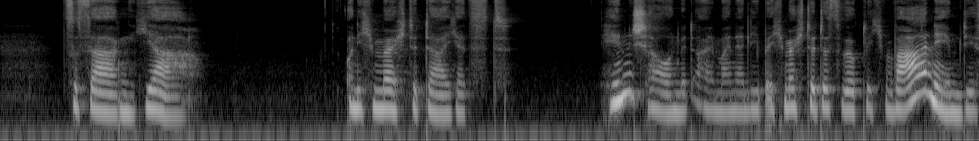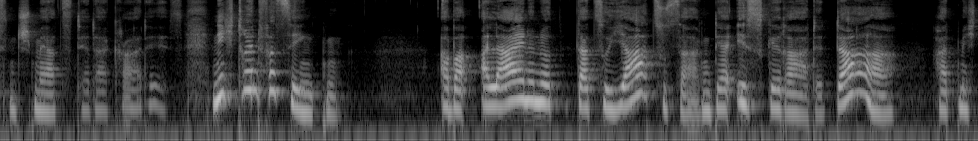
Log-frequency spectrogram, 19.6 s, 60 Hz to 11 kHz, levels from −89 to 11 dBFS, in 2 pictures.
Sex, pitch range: female, 190-240 Hz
